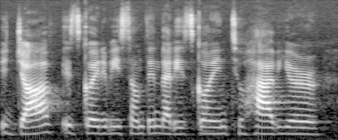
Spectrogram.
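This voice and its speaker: In a very clean recording with a silent background, a woman with a Spanish accent speaks at a fairly slow pace in a fairly low voice with a bright, sharp tone and flat, monotone intonation. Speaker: immigration law worker. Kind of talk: panel talk. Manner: halting.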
